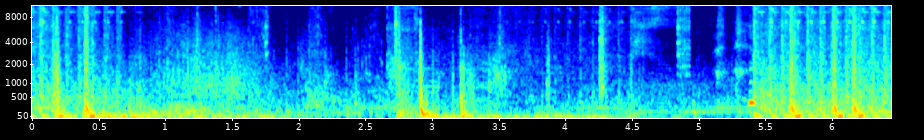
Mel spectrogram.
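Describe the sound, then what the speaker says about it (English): Turret fire in a Call of Duty game, a sustained rattle of automatic gunfire with heavier thumps scattered through, moderately loud and continuous with no talk. "That's a turret! It's hurting everybody."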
